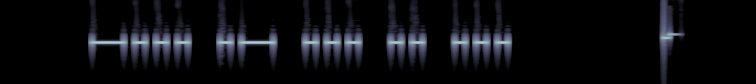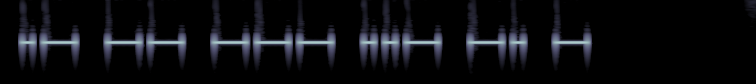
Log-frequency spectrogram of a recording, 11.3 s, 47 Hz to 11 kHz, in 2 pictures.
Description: Morse code, heard as a keyed tone, about 15 wpm, 700 Hz. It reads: BASIS AMOUNT
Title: Sets of 3 Words - New Word Drill - 15wpm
